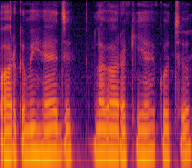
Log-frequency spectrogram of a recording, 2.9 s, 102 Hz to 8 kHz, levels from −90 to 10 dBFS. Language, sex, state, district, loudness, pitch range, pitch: Hindi, male, Bihar, Vaishali, -17 LUFS, 140-145 Hz, 140 Hz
